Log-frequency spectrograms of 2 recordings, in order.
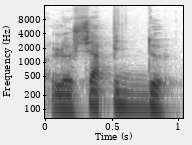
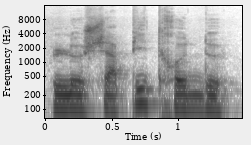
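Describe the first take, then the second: First: "chapitre" cut to "chapit'" before "deux"; "chapitre deux" run together as "chapit' deux"; dropped final syllable. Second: Slow "chapitre deux" with a full "tre" before "deux"; "chapitre deux" said slowly and softly, "tre" sounded; final syllable pronounced. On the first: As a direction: swallow the "re" of "chapitre". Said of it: "On va pas dire". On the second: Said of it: "on va bien prononcer le tre à la fin". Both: Shown as a demonstration.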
